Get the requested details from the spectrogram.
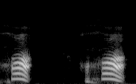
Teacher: Lidah terangkat ke lelangit saat mengucapkannya. Okey, sehingga suara menjadi naik dan tebal. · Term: huruf isti'la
